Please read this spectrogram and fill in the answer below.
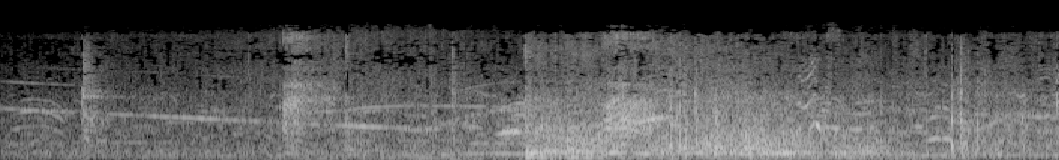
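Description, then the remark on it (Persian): Several sharp gunshot cracks ring out at irregular intervals over a noisy street protest in Parand, where protesters blocked the street with stones and trash bins, with people shouting, a young girl crying out not to be afraid of them, and a steady roar of voices growing louder partway through. “در این ویدیو صدای تیراندازی شنیده می شود و صدای دختر جوانی که فریاد می زند از اینها نترسید.”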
